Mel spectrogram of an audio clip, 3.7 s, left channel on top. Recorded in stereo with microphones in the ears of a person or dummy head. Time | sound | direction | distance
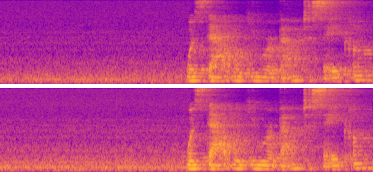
1.9 | a woman speaking | 20° right (ahead or behind) | 2.0 m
